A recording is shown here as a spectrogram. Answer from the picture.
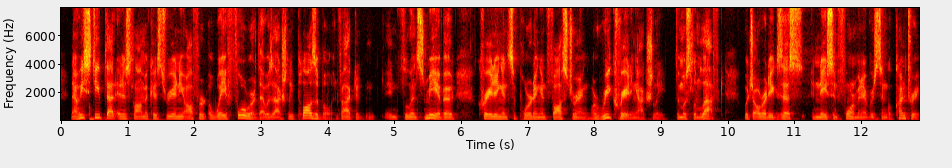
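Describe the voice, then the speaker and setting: A man speaks very fast with a Canadian accent. His pitch is medium with ordinary variation, over a quiet background. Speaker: writer and commentator. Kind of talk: heated debate. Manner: animated, interrupting.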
